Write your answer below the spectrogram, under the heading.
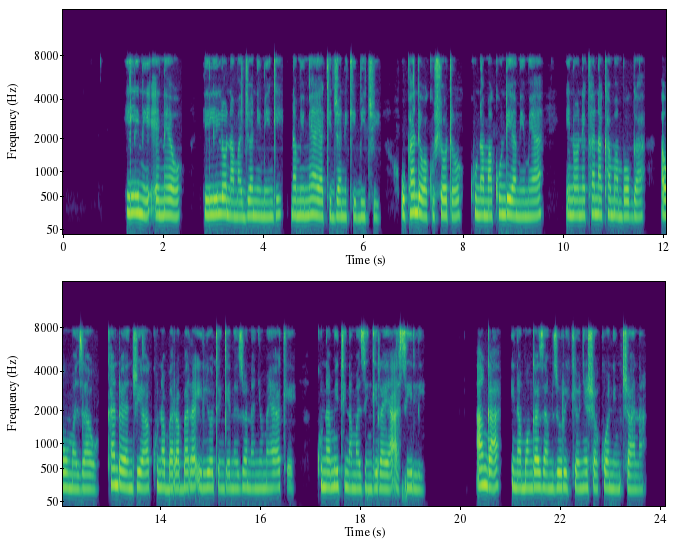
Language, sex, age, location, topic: Swahili, female, 18-24, Nairobi, health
